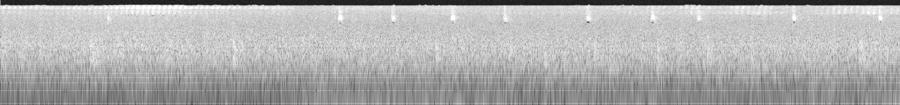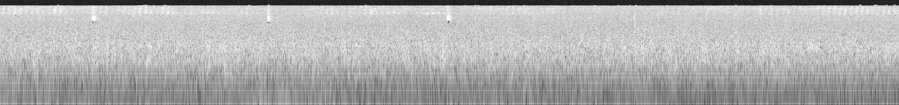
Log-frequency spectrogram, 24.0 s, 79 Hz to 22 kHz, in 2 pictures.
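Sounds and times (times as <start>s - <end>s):
calm night rain: 0.0s - 23.9s
bugs chirping at night: 4.0s - 18.2s.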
